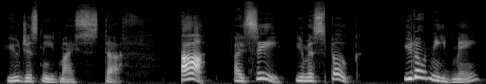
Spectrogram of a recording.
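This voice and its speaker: A middle-aged man voicing an eccentric, lonely, excitable researcher in a video game, with verbose, pompous, theatrical diction. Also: on the high side, measured pace, dry recording, studio quality, heavily acted. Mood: wounded, resentful. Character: eccentric, lonely, excitable male researcher obsessed with studying creatures. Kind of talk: animated video game voice acting.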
